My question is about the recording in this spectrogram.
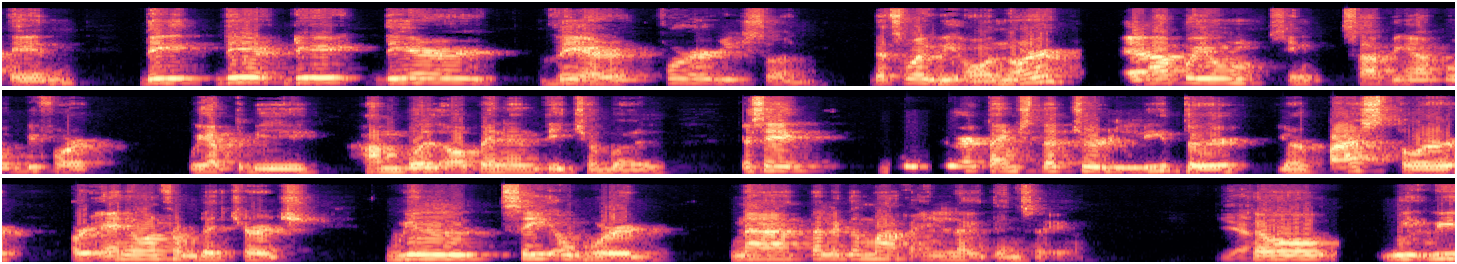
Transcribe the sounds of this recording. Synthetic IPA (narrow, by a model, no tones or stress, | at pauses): t̪ɛn | d̪ɛjd̪ɛd̪ɛd̪ejaɹ | ðɛɹfɔɹɐɹiːsɔn | d̪at̪swajwiʔɔnɔɹkɐjaːŋapojʊŋsɪnsaːbɪŋapobɪfɔɹ | wihavt̪ʊbi | hãmbəlʔoːpɛ̃nɛ̃nt̪it͡ʃɐbɐl | kɐsɛ | dɛɛɹt̪ãjmsd̪ɐt̪̚jɔɹlid̪ɛɹjɔɹpast̪ɔɹ | ʔɔɹʔɛnɪwãnfɹɔmd̪ɐt͡ʃɛɹt͡ʃ | wɪlsejɐwɛɹd̪̚ | nɐt̪ɐlɐɡaŋmɐkakɐʔɛnlajt̪ɛnsɐ̰jo̰ | so | wiwi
